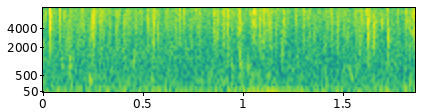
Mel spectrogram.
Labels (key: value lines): label: biophony
recorder: SoundTrap 300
